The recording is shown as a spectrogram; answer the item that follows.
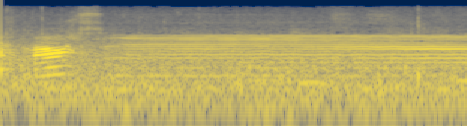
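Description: A voice chanting in a Greek Orthodox service: a short phrase of shifting pitch ends about half a second in, and then one long note is held steady.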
